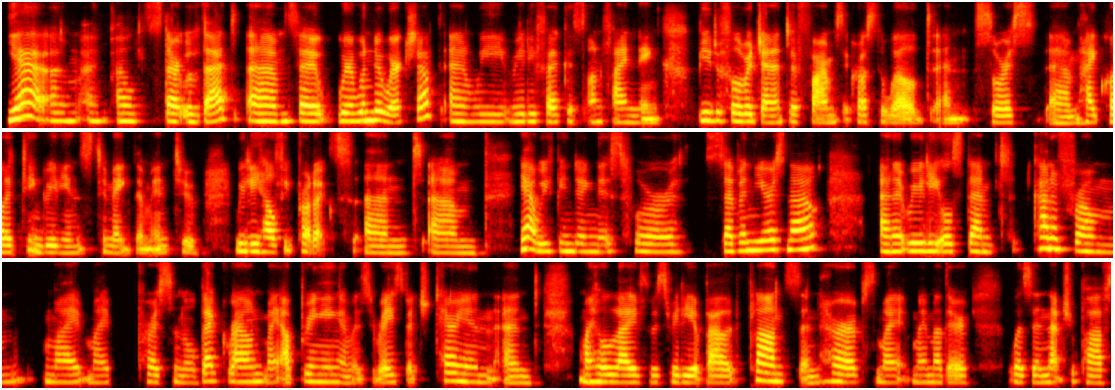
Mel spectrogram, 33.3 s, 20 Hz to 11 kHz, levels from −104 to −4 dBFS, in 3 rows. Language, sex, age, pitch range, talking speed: English, female, 20-39, 170-205 Hz, 145 wpm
